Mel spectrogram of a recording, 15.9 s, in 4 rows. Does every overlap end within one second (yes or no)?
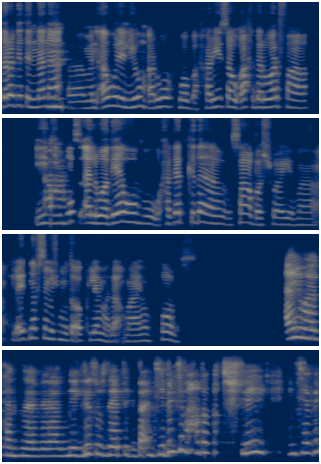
yes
